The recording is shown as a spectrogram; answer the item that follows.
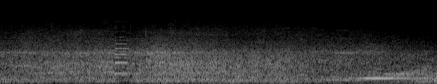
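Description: City street noise with traffic going by, and a short car horn toot about a second in.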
